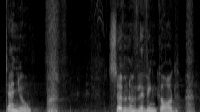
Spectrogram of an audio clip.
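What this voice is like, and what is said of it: Bad put-on English accent, anguished. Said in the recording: “in an anguished voice ... I so want to do this with an English accent ... that terrible accent”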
